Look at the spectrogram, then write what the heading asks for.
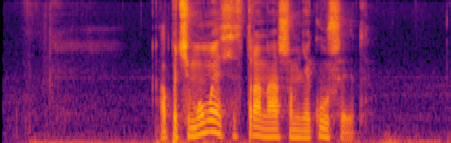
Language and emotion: Russian, neutral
